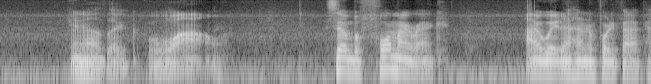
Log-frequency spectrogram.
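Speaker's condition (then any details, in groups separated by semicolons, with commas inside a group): Traumatic brain injury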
